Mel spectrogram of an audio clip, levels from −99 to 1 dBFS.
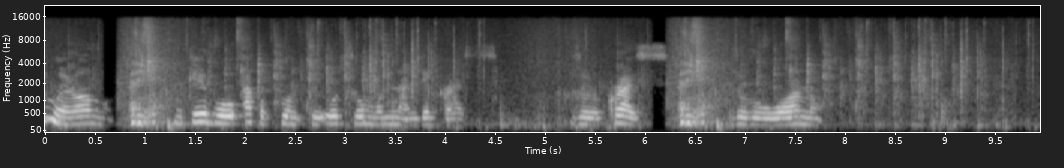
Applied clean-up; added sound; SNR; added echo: none; Dog; 8 dB; none.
